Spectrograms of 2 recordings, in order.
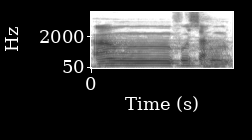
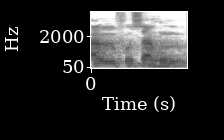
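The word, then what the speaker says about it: أَنفُسَهُمْ: Nah, di sini nun sukun bertemu fa kita baca dengan samar ya, anfusahum, dan itu butuh jeda untuk kesempurnaannya ya. Jadi jangan sekedar anfusahum.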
